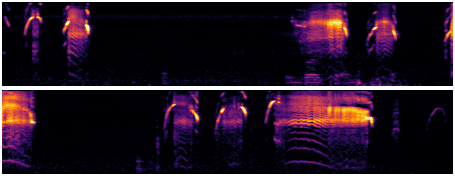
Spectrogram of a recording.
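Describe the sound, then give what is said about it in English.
A series of sharp, high-pitched squeaky alarm calls from Miley at the Boiling River, warning that a bird is close by, comes in irregular bursts, some quick and clipped, one longer and wavering, loud with no talking. “He says this sound means, there's a bird close by and I'm scared.”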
